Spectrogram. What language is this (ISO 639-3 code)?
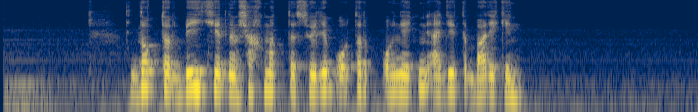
kaz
